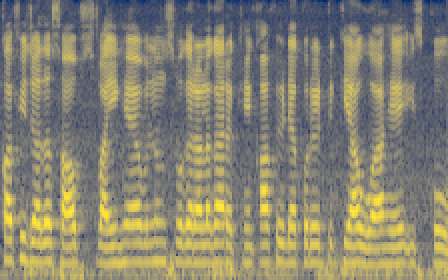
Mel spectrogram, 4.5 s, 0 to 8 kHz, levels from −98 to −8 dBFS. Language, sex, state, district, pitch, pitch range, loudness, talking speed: Hindi, female, Haryana, Jhajjar, 195 Hz, 185-200 Hz, -14 LUFS, 215 wpm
